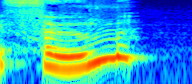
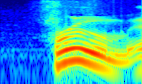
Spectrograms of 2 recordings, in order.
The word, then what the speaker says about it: Frome: Did you say Foom? – Froome, F-R-O-M-E. They pronounce it Froome.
